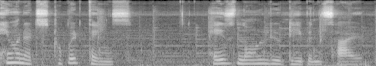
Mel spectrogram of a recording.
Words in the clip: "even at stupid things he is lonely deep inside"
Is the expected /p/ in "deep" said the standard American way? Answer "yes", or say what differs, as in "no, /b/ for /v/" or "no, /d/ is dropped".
yes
